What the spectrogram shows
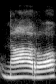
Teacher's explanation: اگر وقف مطلق ہے آپ وقف کرنا چاہیں تو نارا کہیں گے، یہ وقف ابدال ہو جائے گا، را پر پڑھی جائے گی۔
